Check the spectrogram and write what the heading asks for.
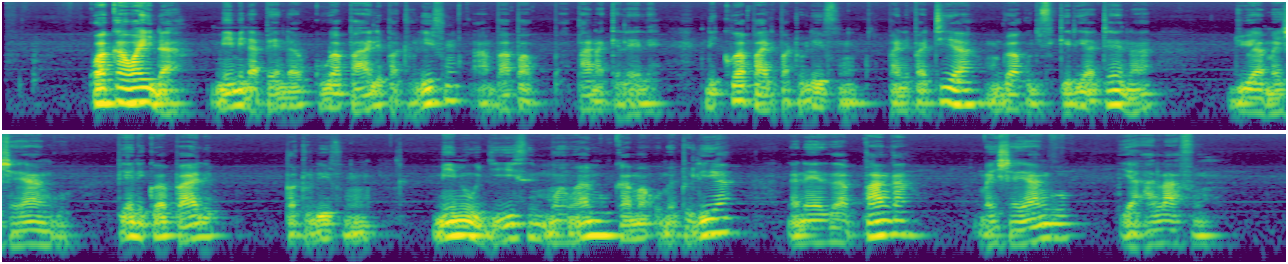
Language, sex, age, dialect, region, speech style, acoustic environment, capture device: Swahili, male, 35-44, Kenya - Mombasa, Kenya, happy, people talking, desktop / Windows / Edge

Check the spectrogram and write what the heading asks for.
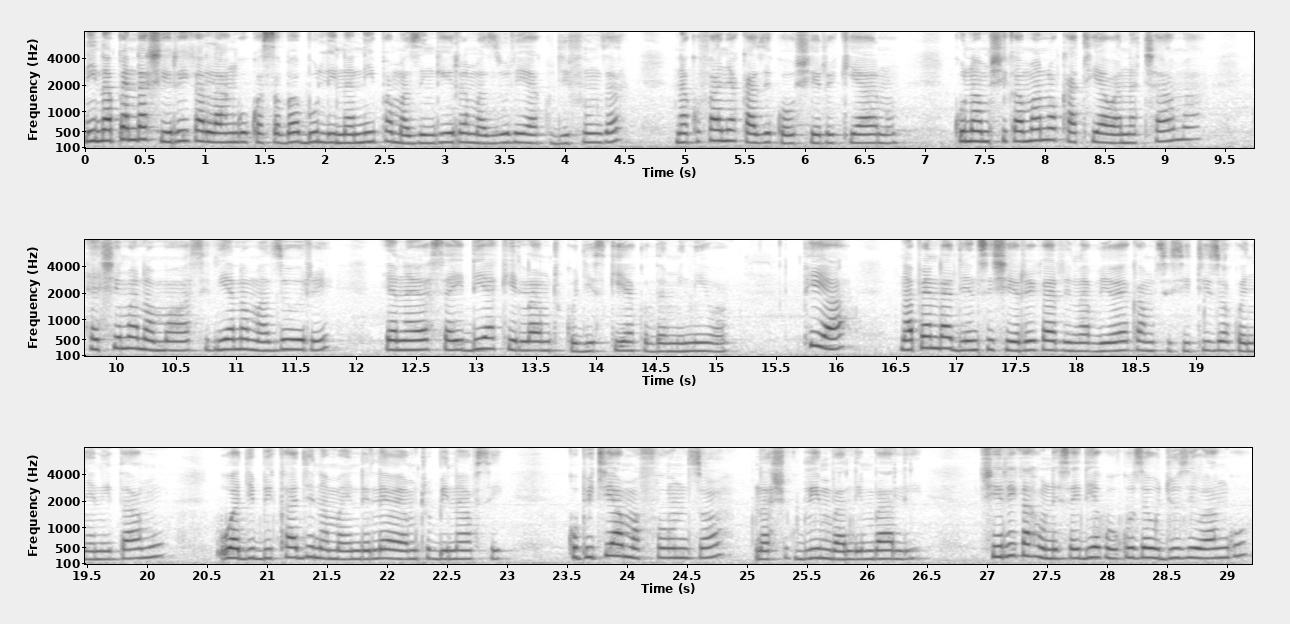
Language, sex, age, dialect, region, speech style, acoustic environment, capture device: Swahili, female, 18-24, Kenya - Mombasa, Kenya, happy, silence, desktop / Windows / Edge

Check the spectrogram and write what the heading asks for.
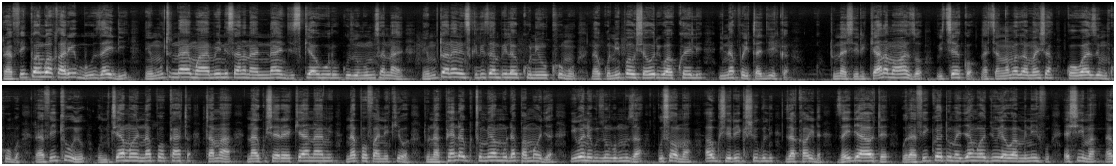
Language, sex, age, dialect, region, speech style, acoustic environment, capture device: Swahili, male, 18-24, Kenya - Mombasa, Kenya, happy, silence, desktop / Windows / Chrome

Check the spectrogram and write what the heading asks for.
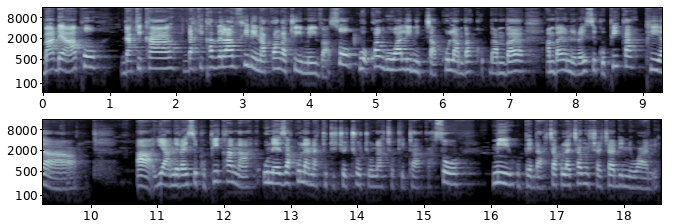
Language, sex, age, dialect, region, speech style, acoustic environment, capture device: Swahili, female, 25-34, Kenya - Nairobi Sheng-influenced, Kenya, happy; focused; relaxed, people talking, mobile / Linux / Chrome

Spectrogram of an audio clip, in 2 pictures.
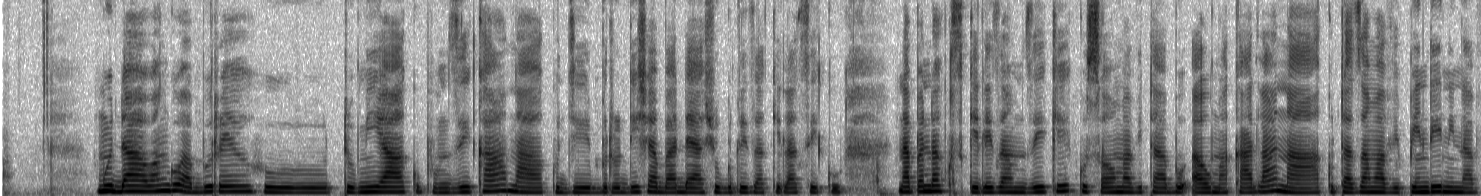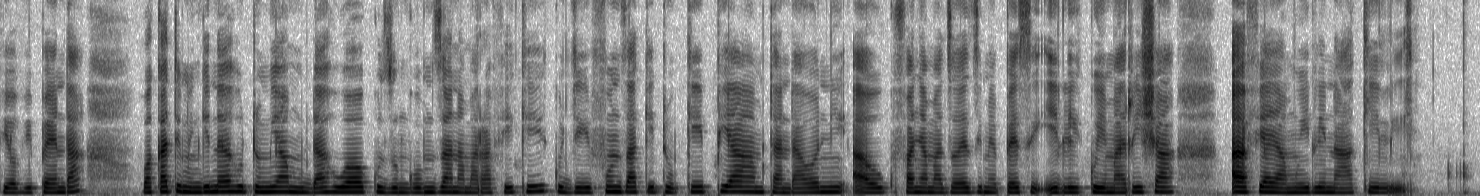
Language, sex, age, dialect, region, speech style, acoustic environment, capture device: Swahili, female, 25-34, Kenya - Nairobi Sheng-influenced, Kenya, happy; relaxed; excited; focused, nature; silence; appliances, desktop / Windows / Chrome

